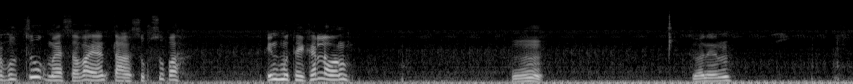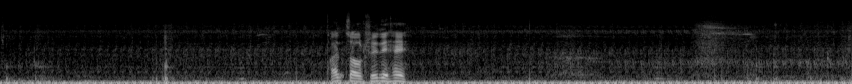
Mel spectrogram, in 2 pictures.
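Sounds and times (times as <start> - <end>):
engine idling: 0.0 - 17.0.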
